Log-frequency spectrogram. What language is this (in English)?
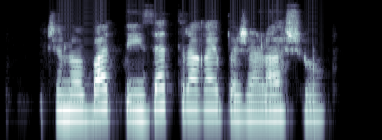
Pashto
